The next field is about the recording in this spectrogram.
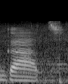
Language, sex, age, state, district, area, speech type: Maithili, female, 18-30, Bihar, Begusarai, urban, read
